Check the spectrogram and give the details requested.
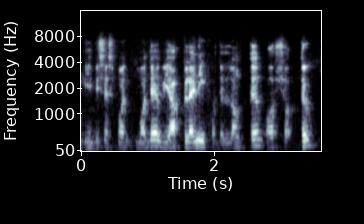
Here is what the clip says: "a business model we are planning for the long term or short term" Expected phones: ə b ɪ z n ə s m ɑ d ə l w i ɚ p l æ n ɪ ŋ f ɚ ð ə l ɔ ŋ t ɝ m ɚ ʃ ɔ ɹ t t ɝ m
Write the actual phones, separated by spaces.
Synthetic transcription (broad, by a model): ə b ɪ s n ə s m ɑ d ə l w i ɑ p l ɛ n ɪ ŋ f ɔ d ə l ɔ ŋ t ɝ m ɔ ʃ ɔ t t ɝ m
